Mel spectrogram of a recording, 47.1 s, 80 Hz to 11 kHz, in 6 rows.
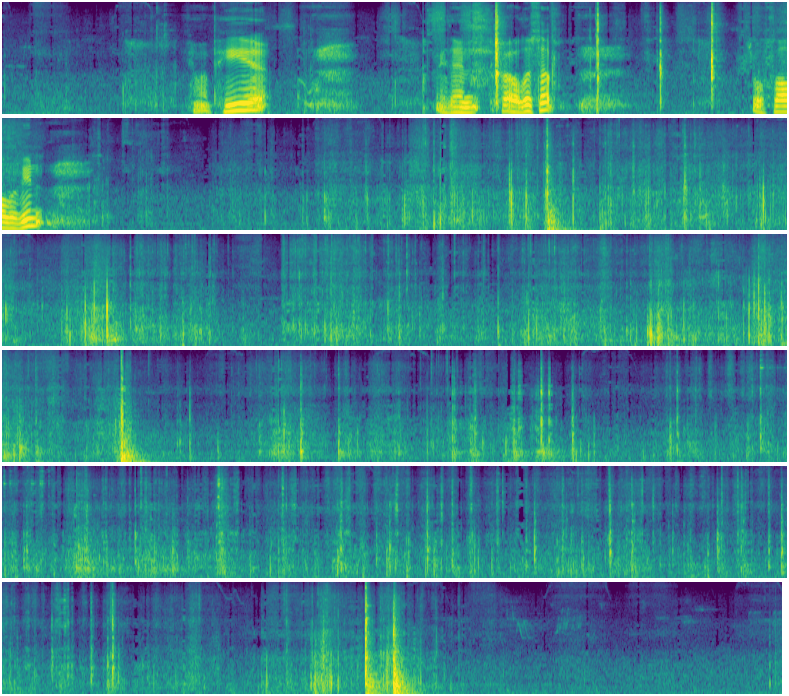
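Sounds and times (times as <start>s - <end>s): tripod light handling clicks and rattles: 4.2s - 7.5s.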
